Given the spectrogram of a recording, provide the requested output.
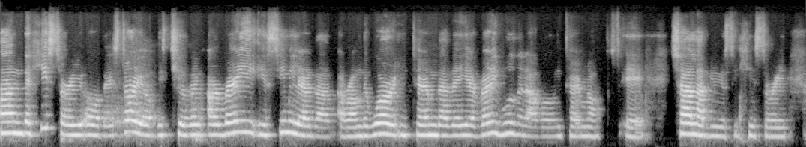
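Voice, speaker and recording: A Spanish accent with fairly even intonation. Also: woman, fairly high pitch for a woman, moderate pace. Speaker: juvenile justice practitioner. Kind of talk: audience comment. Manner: halting.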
